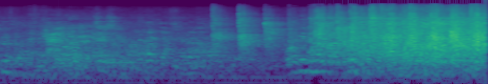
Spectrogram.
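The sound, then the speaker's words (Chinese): A few scattered claps break through a murmur of voices, then a crowd erupts into dense, sustained applause that grows louder and fills the room toward the end. “你们鼓掌是要讲，要是不要讲？”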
